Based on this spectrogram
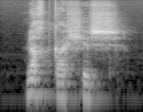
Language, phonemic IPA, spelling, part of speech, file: Dutch, /ˈnɑxtkɑʃəs/, nachtkastjes, noun, Nl-nachtkastjes.ogg
- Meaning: plural of nachtkastje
